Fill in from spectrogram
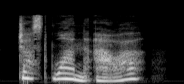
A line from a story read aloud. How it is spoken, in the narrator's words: pleading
